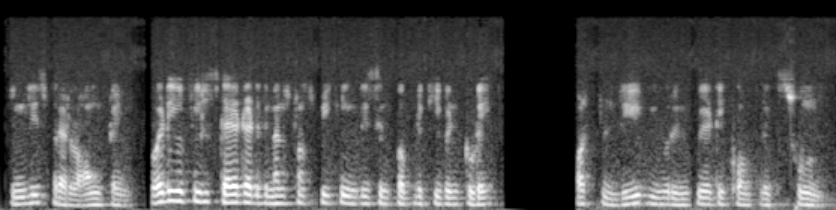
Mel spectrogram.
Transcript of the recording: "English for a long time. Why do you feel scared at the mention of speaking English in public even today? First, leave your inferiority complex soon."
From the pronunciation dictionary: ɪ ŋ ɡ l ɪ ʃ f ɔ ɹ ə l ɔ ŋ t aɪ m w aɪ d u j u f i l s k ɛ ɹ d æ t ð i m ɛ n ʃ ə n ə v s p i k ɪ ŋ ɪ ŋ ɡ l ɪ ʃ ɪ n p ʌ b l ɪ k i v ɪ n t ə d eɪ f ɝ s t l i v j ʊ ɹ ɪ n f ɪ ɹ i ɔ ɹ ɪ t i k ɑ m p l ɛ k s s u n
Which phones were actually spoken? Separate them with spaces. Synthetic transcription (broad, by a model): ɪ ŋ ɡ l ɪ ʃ f ɔ ɹ ə l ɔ ŋ t aɪ m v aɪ d u j u f i l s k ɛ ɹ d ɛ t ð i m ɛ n s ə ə s p i k ɪ ŋ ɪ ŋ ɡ l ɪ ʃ ɪ n p ʌ b l ɪ k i v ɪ n t ə d eɪ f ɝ s t l i v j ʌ ɹ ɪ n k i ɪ t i k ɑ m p l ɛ k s s u n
